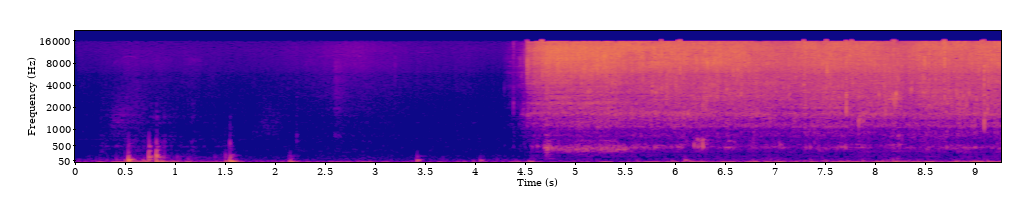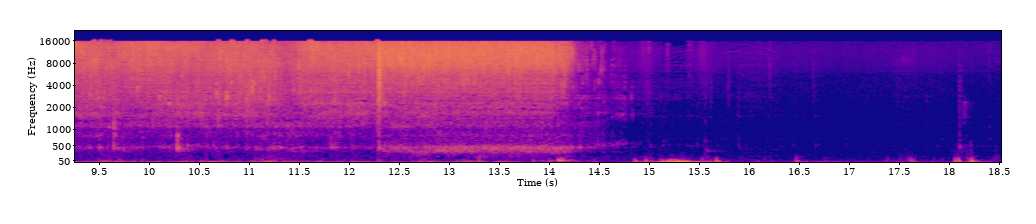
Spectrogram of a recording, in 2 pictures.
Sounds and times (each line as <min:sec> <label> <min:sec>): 0:04.5 Washing hands in the bathroom sink 0:14.9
